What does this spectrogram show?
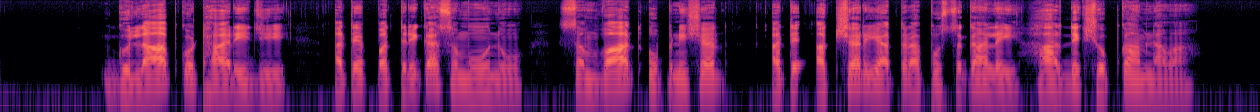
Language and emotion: Punjabi, neutral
